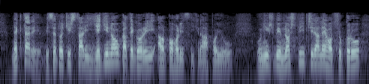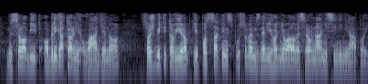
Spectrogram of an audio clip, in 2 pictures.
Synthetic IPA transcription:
nɛkt̪aɾɪ̰bɪsɛt̪ocɪʃst̪alɪjɛɟɪno̞wkat̪ɛɡo̞ɾɪjiʔalko̞ɦo̞lɪt͡skiːxnaːpo̞juː | ʔuɲɪɣʒbɪmno̞ʃst̪viːpr̥ɪdanɛːɦot͡sukɾu | musɛlo̞biːt̪ʔoblɪɡat̪o̞ɾɲɛʔuvaːɟɛno̞ | t͡so̞ʒbɪt̪ɪt̪o̞viːɾo̞pkɪpo̞t̪st̪at̪niːmspuːso̞bɛmznɛviːɦo̞d̪ɲo̞valovɛsɾovnaːɲiːsjɪniːmɪna̰ːpo̞jɪ

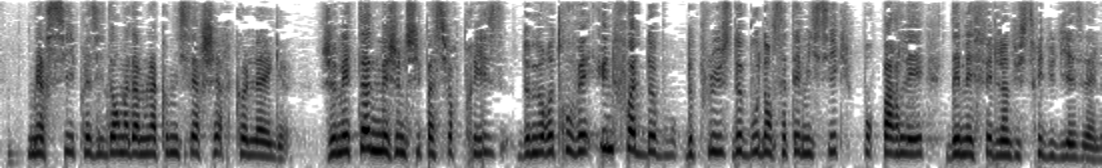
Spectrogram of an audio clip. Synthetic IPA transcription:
mɛʁsipχezid̪ɑ̃mad̪amlakɔmisɛʁʃɛʁkɔlɛɡ | ʒ̥əmet̪ɔnmɛʒənəsɥipasyʁpχizd̪əməʁət̪χuveʔynfwad̪əplysd̪əbud̪ɑ̃sɛt̪emisiklpuʁpaʁled̪emefɛd̪əlɛ̃d̪yst̪χid̪yd̪jɛzɛl

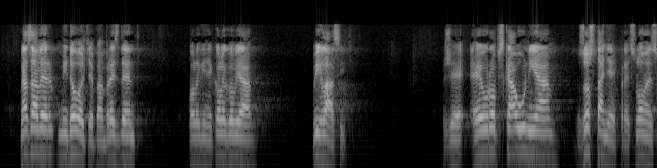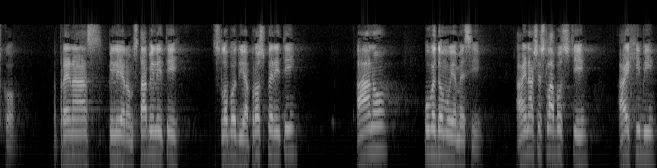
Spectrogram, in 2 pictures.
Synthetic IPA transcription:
nazaːʋɛɾmid̪ɔʋɔʎcɛpaːnpɾɛzid̪ɛnt̪ | kɔlɛɡiɲɛkɔlɛɡɔʋɪa | ʋiɦlaːsḭc | ʒɛɛʊɾɔːpskauːnia | zɔst̪aɲɛpɾɛslɔʋɛnskɔ̰ | pɾɛnaːspiliɛɾɔmst̪abilit̪i | slɔbɔd̪iapɾɔspɛɾit̪i | aːnɔ | uʋɛd̪ɔmujɛmɛsḭ | ajnaʃɛslabɔsci | ajxibi

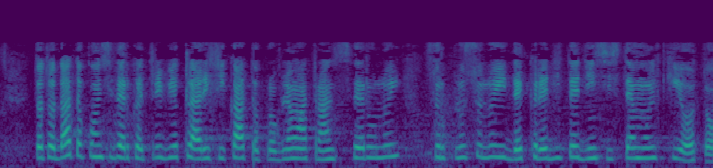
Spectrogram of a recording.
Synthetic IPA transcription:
t̪o̞t̪o̞d̪at̪əko̞nsid̪e̞rkət̪ɾe̞buje̞klaɾifikat̪əpɾo̞ble̞mat̪ɾansfe̞ɾuluj | surplusulujd̪e̞kɾe̞d̪it̪e̞d̪insist̪e̞mulkʲio̞t̪o̞

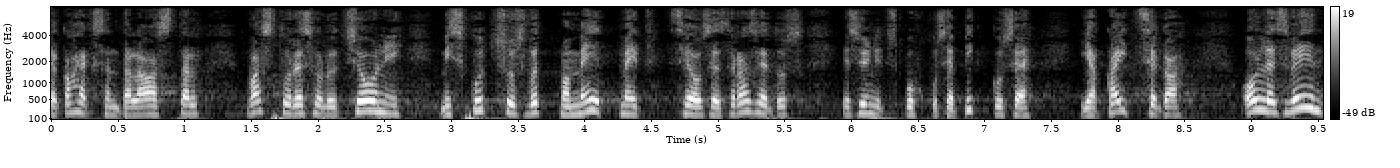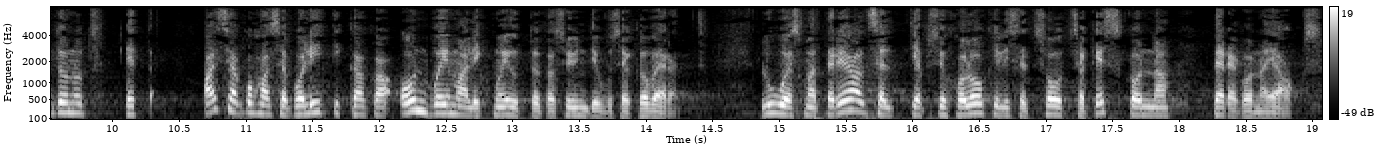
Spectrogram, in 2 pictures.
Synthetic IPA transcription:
ekɑɦe̞ksɑnd̪̥ɑlɑːst̪ɑl | vɑst̪uɾe̞so̞lut̪sio̞ːnʲimiskut̪susvɤt̪ːˑmɑme̞ːt̪ˑme̞jd̪̥se̞o̞se̞srɑse̞d̪̥usjɑsynːit̪ːu̥spuhkuse̞pikːuse̞ | jɑkɑjt̪se̞ɡ̥ɑ | ʔo̞lːe̞sve̞ːnd̪̥unud̪̥e̞t̪ːˑ | ɑsʲjɑko̞ɦɑse̞po̞liːt̪ˑikːˑɑɡ̥ɑʔo̞nvɤ̞jmɑlikːˑmɤjut̪ːˑɑd̪̥ɑsynʲd̪̥ivuse̞kɤve̞ɾɑ̰t̪ːˑ | luːe̞smɑt̪ːˑe̞ɾiɑːlse̞lt̪jɑpsyho̞lo̞ːɡ̥ilise̞lt̪so̞ːt̪sɑke̞sko̞nːɑ | pe̞ɾʔe̞ko̞nːɑ̰jɑ̰oks

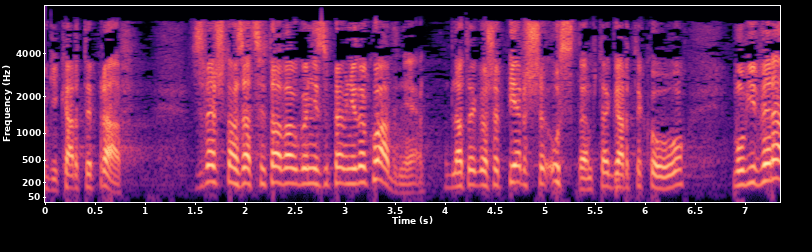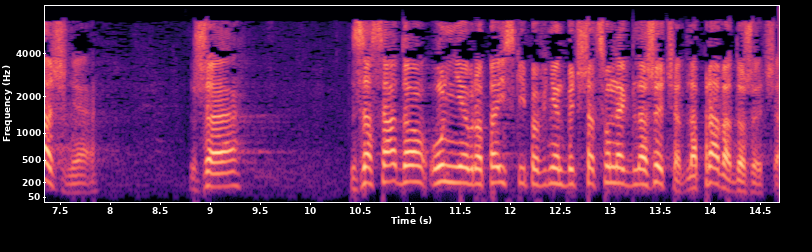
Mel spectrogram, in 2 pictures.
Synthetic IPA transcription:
ɡʲikaɾt̪ɘpɾa̰f | zɾɛʂt̪ɔ̃w̃zat̪sɘt̪ɔvawɡɔɲɛzupɛwɲɛd̪ɔkwad̪ɲɛ̰ | d̪lat̪ɛɡɔʐɛpʲjɛɾfʂɘʔust̪ɛmp̚t̪ɛɡɔaɾt̪ɘkuwu | muvʲivɘɾaʑɲɛ̰ | ʐɛ | zasad̪ɔ̃w̃ʔuɲjiɛwɾɔpɛjskʲejpɔvʲiɲɛnbɘt͡ɕʂat̪sunɛɡ̚d̪laʐɘt͡ɕad̪lapɾavad̪ɔʐɘt͡ɕa̰

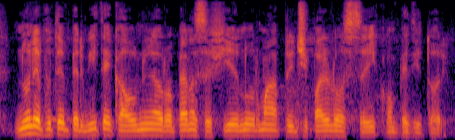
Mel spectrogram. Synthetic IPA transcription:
nune̞put̪e̞mpe̞rmit̪e̞kauniunaeuɾo̞peanəsəfije̞ɨnurmapɾint͡ʃipalelo̞rsəjkʰo̞mpe̞t̪it̪o̞̰rʲ

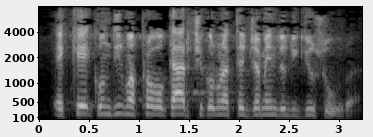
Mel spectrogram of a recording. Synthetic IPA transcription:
ek̟ːekːont̪inwapːɾovokart͡ʃikonunat̪ːed͡ʒːament̪ʊd̪ikjusṵːɾḛ

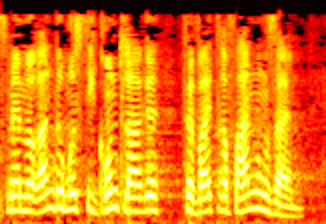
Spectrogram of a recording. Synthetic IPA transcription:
smɛmoʁ̞andomʊsd̥iːɡʁʊntʰlaːɡəfyːɐvaɪtəʁəfɛɐhandlʊŋəzaɪn

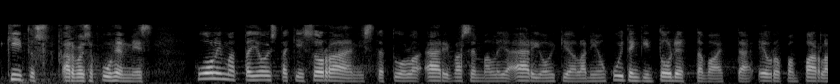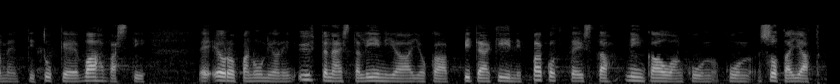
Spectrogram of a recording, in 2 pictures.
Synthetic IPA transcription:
kiːt̪osɑrʋoisɑpuhemːies | huolimɑt̪ːɑjoist̪ɑkinsorɑæːnist̪æt̪uolːɑʔæːriʋɑsemːɑlːɑjɑʔæːrioikeɑlːɑnioŋkuit̪eŋkint̪odet̪ːɑʋɑet̪ːæeuroːpɑmpɑrlɑment̪ːit̪ukeːʋɑhʋɑst̪i | euroːpɑnunioninyht̪enæist̪ælinjɑːjokɑpit̪æːkiːnːippɑkot̪ːeist̪ɑniːŋkɑuwɑŋkunkunsot̪ɑjɑt̪ko̥

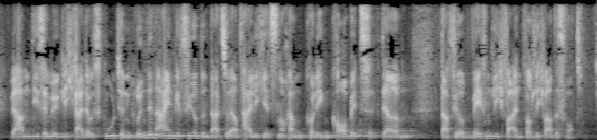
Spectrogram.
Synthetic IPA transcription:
v̥iːɐhaːbm̩diːzəmøːklɪçkʰaɪtaʊsɡ̥uːtʰənɡʁʏndnʔa̰ɪnɡəfyːɐtʊnt̚d̥at͡suːɛ̰ɐtʰaɪləɪçjɛt͡stnɔχhɛɐnkʰoleːɡŋ̩kʰɔɐbɪtd̥eːɐ | d̥afyːɐveːzn̩tlɪçfɛɐʔa̰ntv̥ɔɐtlɪçv̥a̰ːɐdasv̥ɔ̰ɐt

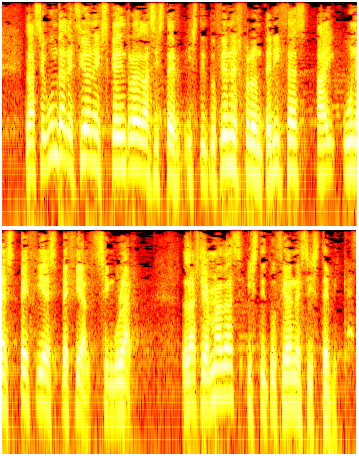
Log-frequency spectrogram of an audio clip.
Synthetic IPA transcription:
lase̞ɣ̞und̪aele̞kθjo̞neskeðent̪ɾoð̞e̞lasist̪it̪uθjo̞ne̞sfɾo̞nt̪e̞ɾiθasajunaespe̞θjeːspe̞θja̰lsiŋɡula̰ɾ | lazʝamað̞asist̪it̪uθjo̞ne̞sːist̪e̞̰mikḁs

